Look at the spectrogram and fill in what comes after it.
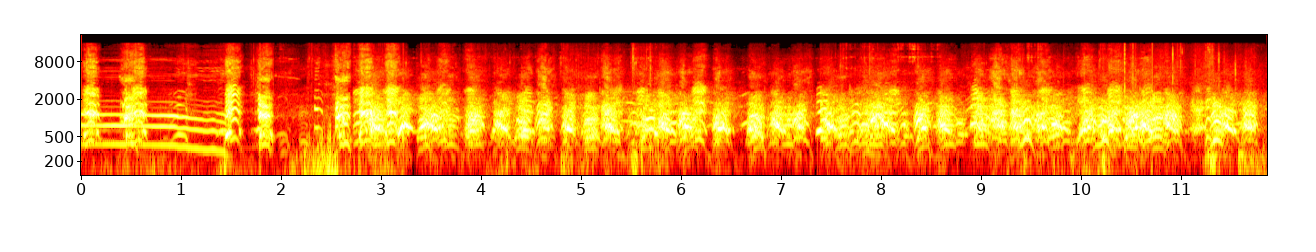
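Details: Huskies pulling a dog sled on a day-long 30 km tour in Riisitunturi, Finland, March 2013: one steady howl opening, then a rapid, overlapping pack chorus of sharp barks and yelps.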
